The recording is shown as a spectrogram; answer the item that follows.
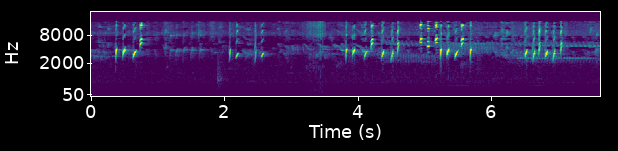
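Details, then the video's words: European goldfinch on migration passage, singing lively runs of sharp, tinkling high notes in dense bursts, with a softer muffled thump partway through. "Jilguero del paso"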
